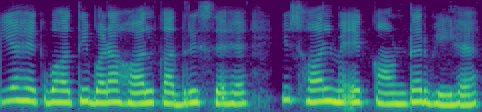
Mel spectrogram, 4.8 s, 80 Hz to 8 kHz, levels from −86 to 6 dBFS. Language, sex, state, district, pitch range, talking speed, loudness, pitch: Hindi, female, Jharkhand, Garhwa, 245-280 Hz, 200 wpm, -11 LUFS, 270 Hz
